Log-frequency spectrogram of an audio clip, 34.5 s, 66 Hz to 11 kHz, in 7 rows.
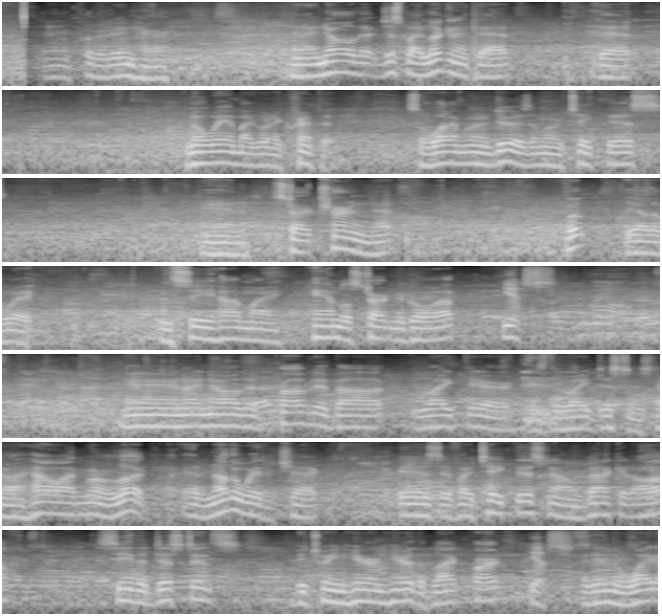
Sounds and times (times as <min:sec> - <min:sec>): Speech: 0:20.7 - 0:27.1.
